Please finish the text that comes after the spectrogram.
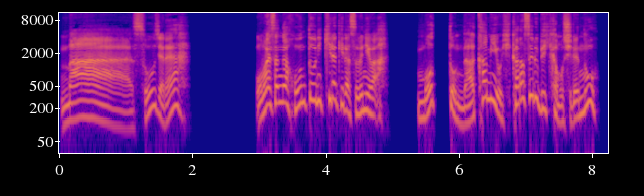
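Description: Teasing rustic warlord, lively swinging voice, dry close sound. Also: male voice, fairly high pitch, normal speed, no room sound. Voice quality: rustic dialect speech, teasing. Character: folksy upstart warlord, cheeky older man. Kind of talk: video game voice lines. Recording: dry studio recording.

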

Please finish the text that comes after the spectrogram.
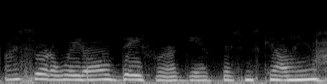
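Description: A woman playing a brave, wistful twelve-year-old orphan boy in a 1950s radio soap, earnest and halting. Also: medium pitch, fairly even intonation, a little hiss or hum, lightly acted. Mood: shyly eager. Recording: muffled old radio broadcast, faint music.

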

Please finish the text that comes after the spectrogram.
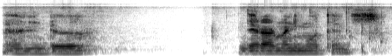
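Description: A man narrating a step-by-step software screencast in a halting, plain-spoken way. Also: medium pitch, flat delivery, gravelly. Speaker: tutorial presenter. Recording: muffled lo-fi microphone, faint background noise.

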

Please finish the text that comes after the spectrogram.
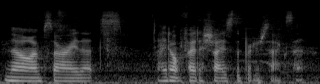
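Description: A woman in her twenties playing a calm, earnest young woman who studies Russian, in a dating game in a café set. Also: low-pitched, fairly quick, creaky, a little hiss or hum, rough recording. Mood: cool. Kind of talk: scripted dating-game acting.

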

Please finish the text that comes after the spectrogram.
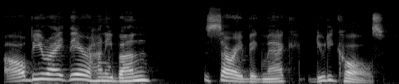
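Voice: mid-range voice, sing-song, a little slow, darkish tone, voice pushed up. A narrator voicing a friendly, mild-mannered married stallion, a cartoon baker, chatty and earnest. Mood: amiable.

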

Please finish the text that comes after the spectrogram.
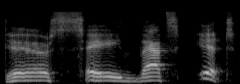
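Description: A woman's voice: fairly low pitch, drawn-out words. A blustering hotel keeper , voiced by a woman reader, proud and exclamatory. He talks in colorful slang, as a larger-than-life man in a storybook. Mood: exclaiming.

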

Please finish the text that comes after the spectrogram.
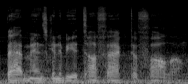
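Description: A man's voice: sits low, level tone, quick pace, noisy background, natural voice. An actor playing an earnest young male vigilante hero, self-doubting but dogged, in a video game cutscene. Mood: subdued, self-doubting.

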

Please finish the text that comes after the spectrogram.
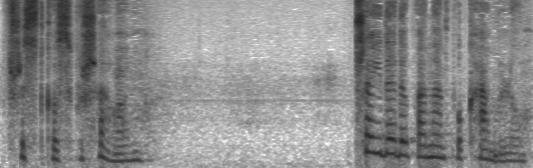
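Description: An actress voicing a lyrical, coy female answering machine in a radio play, speaking in a dreamy, breathy half-whisper. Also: medium pitch, big pitch swings, measured pace. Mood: flirtatious. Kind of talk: radio drama acting.

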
